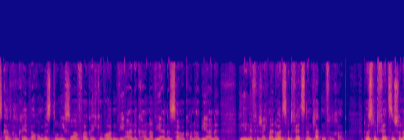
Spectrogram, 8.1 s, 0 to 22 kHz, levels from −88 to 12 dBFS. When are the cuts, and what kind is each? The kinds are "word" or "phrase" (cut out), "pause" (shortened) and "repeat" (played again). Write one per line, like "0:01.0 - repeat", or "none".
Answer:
0:03.1 - phrase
